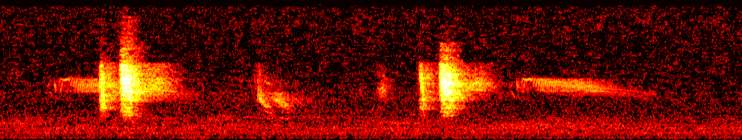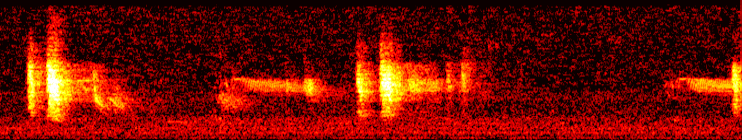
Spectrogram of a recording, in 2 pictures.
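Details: Morning calls from a Eurasian tree sparrow: a sharp, bright chirp repeated roughly every one and a half to two seconds, some followed by a softer trailing note.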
